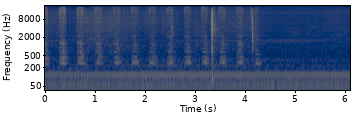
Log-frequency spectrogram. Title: Tacx Neo Smart clicking sound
